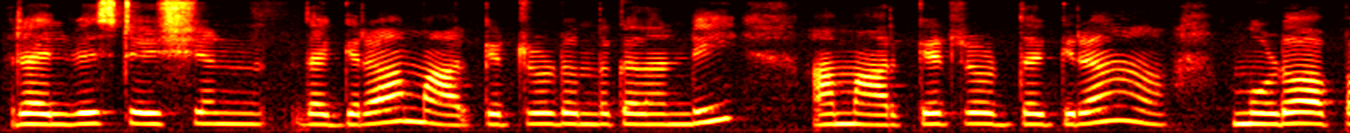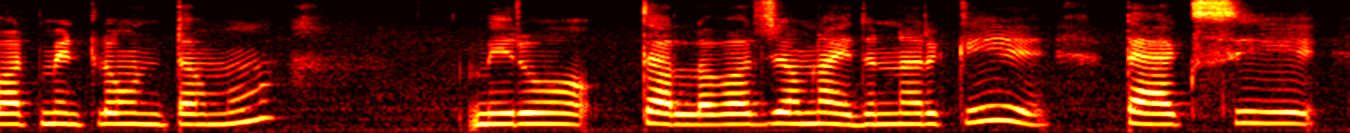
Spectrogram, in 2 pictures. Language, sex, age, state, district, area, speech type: Telugu, female, 18-30, Andhra Pradesh, Kakinada, rural, spontaneous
